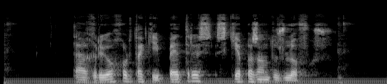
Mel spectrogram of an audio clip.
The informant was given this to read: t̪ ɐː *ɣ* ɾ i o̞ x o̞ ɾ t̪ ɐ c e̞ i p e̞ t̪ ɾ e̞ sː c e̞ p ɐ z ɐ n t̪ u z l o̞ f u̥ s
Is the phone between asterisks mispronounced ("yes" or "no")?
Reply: no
